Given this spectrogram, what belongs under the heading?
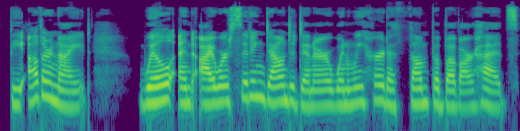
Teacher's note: she learned to stress thump because it conveyed the most important information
